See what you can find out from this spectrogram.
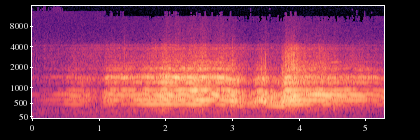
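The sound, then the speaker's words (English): A steam train whistle sounds a warning signal before a crossing: a loud, sustained, rich harmonic blast that swells in and holds with a slight waver midway, over a low rumble. “Hear that? If you're a driver, that's a signal you should know. The trainman's warning signal that engineers start to blow a quarter mile before a crossing.”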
